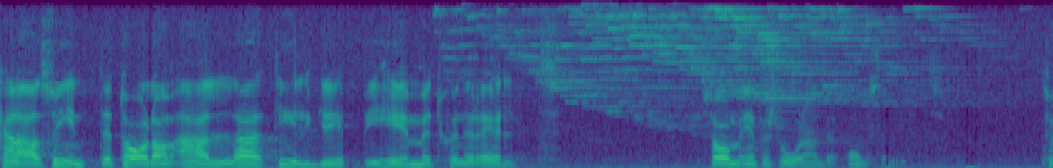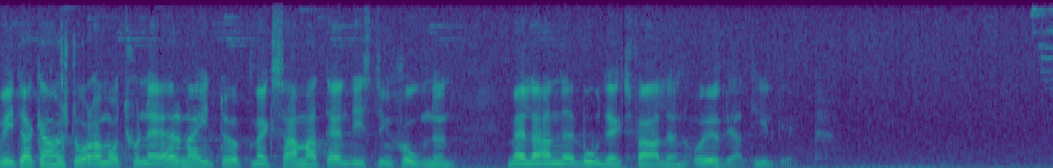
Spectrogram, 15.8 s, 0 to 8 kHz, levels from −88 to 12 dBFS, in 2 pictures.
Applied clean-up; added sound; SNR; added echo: none; Chime; 14 dB; none.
